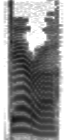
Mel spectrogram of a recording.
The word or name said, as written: dareh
